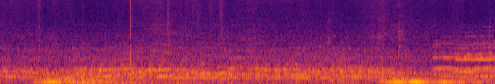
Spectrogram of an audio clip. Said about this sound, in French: En fait, c'est des bassons qui jouent.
